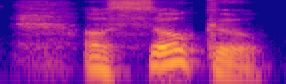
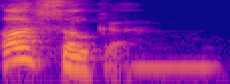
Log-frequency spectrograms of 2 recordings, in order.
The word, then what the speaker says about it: Ahsoka: Osoku. Yeah. No, you don't need it. How do you say the name real quick? I won't forget it. Ahsoka? Osoka. No, Ahsoka.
